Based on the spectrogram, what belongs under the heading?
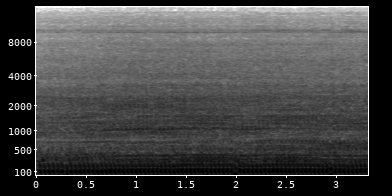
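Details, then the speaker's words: Husqvarna walk-behind string trimmer, two-stroke, after sitting for years, now with a tune-up and new carburetor and warmed up: smooth, even idle of about four pulses a second. Normal idle. "all right all right sounds good let's try it out let's do some weed whacking here"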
